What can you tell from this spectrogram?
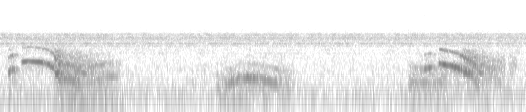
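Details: Cats fighting, a little male against his adult brothers: three harsh, wavering yowls, the first and last loud and rough, a softer arched moan in the middle, about three seconds apart.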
